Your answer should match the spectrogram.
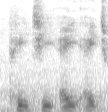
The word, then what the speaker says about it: Ptah: because they have like ptah which is actually ta you don't pronounce the p same with ptolemy you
